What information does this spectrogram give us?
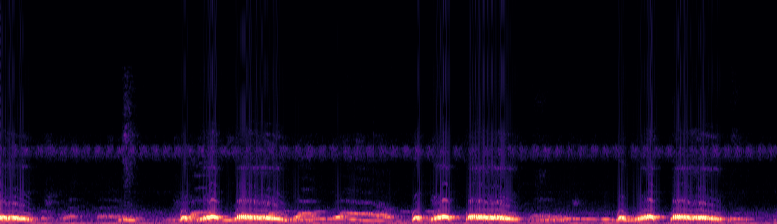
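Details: Spotted dove call used to coax other doves into singing: repeated hoarse, mellow coos grouped in multi-note phrases, some notes sliding downward, separated by brief quiet gaps against a faint steady hum.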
